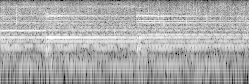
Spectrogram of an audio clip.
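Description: Steady rain falls continuously, a dense hissing patter with occasional louder drops, fairly loud, with a faint steady tonal hum beneath and no voices.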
